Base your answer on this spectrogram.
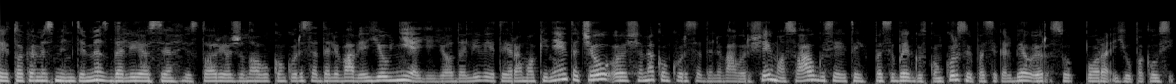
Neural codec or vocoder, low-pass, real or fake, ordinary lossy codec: none; 19.8 kHz; real; AAC, 24 kbps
